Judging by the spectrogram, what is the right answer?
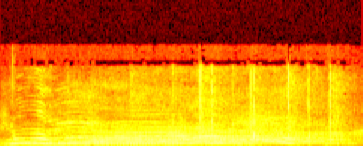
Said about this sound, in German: Alle jubeln und freuen sich, halten Handys in die Höhe.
